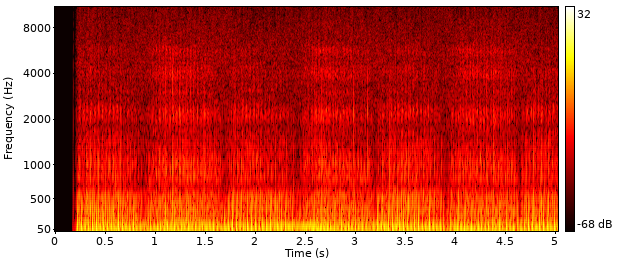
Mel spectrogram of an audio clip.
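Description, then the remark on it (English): A cat purring loud and relaxed, a steady rumbling drone that swells and dips in a slow, even rhythm with each breath, about seven cycles, with no other sounds. “Let's see if you and our listeners can tell which is the morning purr and which is the relaxed purr.”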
